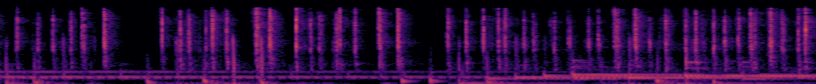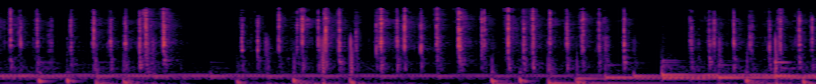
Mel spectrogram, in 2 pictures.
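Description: Rapid typing on a computer keyboard, a quick run of key clicks with a couple of brief pauses, over soft background music of held notes.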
